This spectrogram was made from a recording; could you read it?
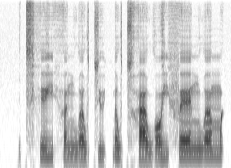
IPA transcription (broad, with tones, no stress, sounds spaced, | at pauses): t͡sʰ e˧ j h ɐ˨˩ n w ɐ˨ w t͡s yː˨˥ t̚ ɐ˥ w t͡sʰ aː˨ w ɔː˧ j f ɛː˥ n w ɐ˥ m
